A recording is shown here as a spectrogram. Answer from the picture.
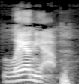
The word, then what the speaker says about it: lagniappe: Oh, so the word is lanyap. – I don't it is spelled L-A-G-N-I-A-P-P-E.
